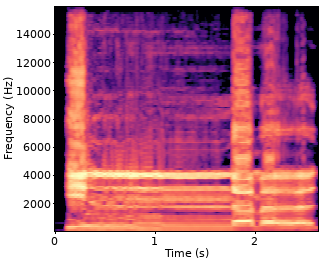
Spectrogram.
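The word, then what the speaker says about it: إنما: Ya, semoga innama tu'aduna lawaqi'. Pada bacaan innama di sini ada nun berharokat tasydid diwarnai dengan warna hijau, ini bacaan gunnah. Cara membacanya, suara n-nya ditahan 2 harokat. Innama, nah, baru dilepas.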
